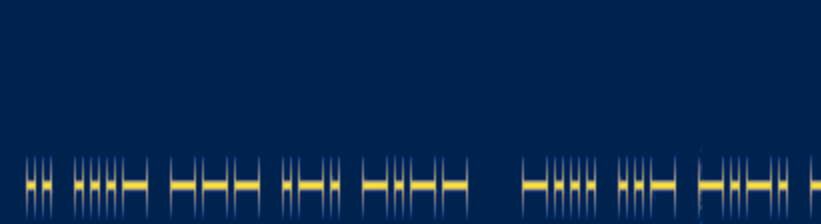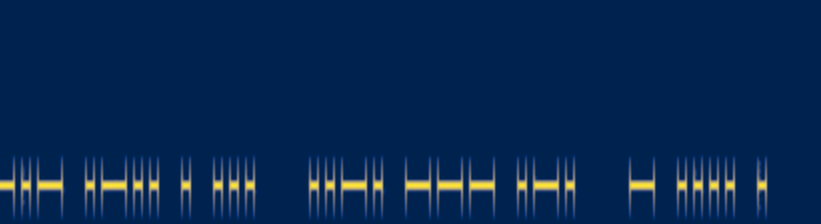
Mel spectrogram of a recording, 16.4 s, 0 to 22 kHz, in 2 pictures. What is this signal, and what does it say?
Morse code, heard as a keyed tone, about 15 wpm, 700 Hz. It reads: IVORY BUCKLES FOR THE
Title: Pangram Challenge v2 - 15wpm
